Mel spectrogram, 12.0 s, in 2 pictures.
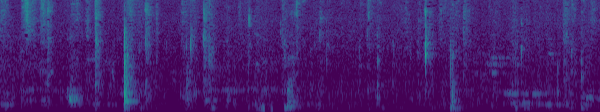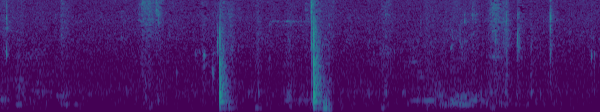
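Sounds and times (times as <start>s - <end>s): person chewing rice: 0.0s - 6.2s.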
